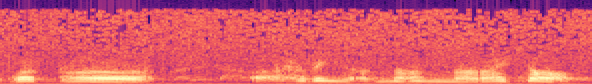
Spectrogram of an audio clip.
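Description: An actor playing an evasive, ingratiating drug dealer with halting broken English and a husky voice in an old radio drama. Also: male voice, a little high, dark tone. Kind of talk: 1940s radio acting. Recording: muffled old radio recording.

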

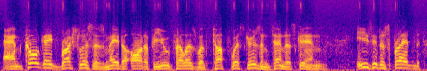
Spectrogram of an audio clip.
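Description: A male radio announcer sells in polished 1940s style. His voice is a little high and very animated, with emphatic phrasing. The recording is thin and phone-like. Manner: emphatic, polished salesman delivery. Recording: tinny, narrow old radio recording.

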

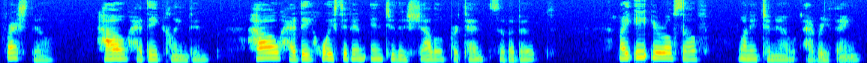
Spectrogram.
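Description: A woman from Barbados, a poet, introducing and reading her work aloud in a measured, deliberate way. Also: mid-range voice, gravelly, dark tone, husky, dry recording, low-quality recording. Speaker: poet and writing teacher. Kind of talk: poetry reading with spoken introduction.

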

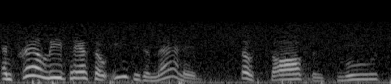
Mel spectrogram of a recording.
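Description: A woman's voice: on the high side, very animated, unhurried, a little mellow. A woman reading 1940s radio advertising with a polished, glamorous sales delivery. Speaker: commercial announcer. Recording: dull, hissy 1940s radio recording.

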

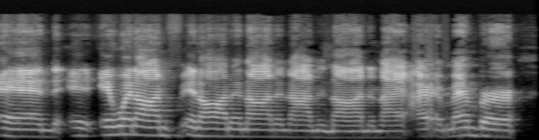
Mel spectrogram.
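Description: A man's voice: a little high, fairly even intonation, moderate pace, pushed and bright, clean tone, poor audio. A young man hosting a podcast, rambling in casual chat with a nasal voice and many fillers. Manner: rambling, filler-heavy, repeats words. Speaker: podcast host.

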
